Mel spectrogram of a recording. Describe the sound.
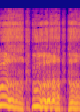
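A man lets out three loud, wavering groans in quick succession while taking an ice-cold shower, broken by short gasping catches of breath, with no words spoken and no clear water noise behind them.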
